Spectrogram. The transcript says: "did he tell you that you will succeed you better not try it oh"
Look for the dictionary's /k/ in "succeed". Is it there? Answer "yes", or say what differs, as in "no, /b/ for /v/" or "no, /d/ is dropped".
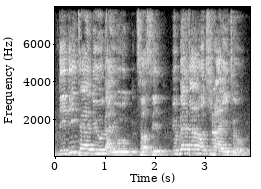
no, /k/ is dropped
